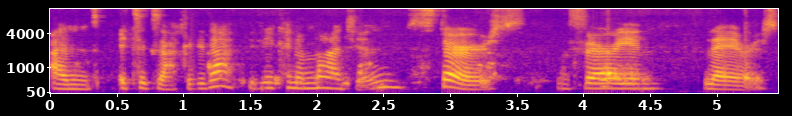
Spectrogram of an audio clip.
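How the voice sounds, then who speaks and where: Speaking at a very slow pace, a woman uses medium pitch with ordinary pitch variation. Her loudness swings widely, and noticeable background noise is present. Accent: Northern Irish. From Northern Ireland. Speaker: business coach. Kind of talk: online talk.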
